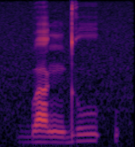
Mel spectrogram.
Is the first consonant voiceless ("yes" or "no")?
no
